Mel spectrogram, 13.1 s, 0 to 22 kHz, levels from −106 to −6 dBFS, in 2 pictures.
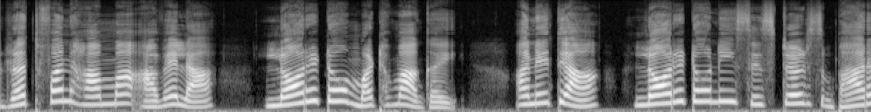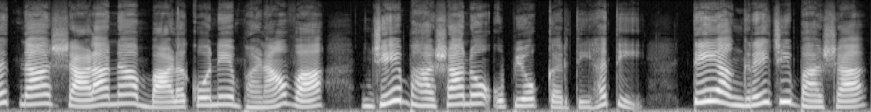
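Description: Speech, with nothing technically wrong to report.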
